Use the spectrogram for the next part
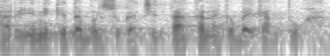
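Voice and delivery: low, level, flat monotone with no variation. Explaining how tone shapes a message, saying a line in flat monotone delivery. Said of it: "Flat ya".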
